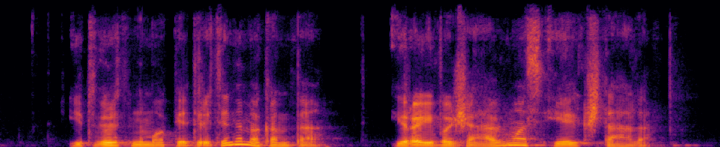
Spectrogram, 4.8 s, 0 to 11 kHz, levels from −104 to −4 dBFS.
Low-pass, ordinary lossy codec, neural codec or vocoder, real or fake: 9.9 kHz; Opus, 24 kbps; vocoder, 44.1 kHz, 128 mel bands, Pupu-Vocoder; fake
